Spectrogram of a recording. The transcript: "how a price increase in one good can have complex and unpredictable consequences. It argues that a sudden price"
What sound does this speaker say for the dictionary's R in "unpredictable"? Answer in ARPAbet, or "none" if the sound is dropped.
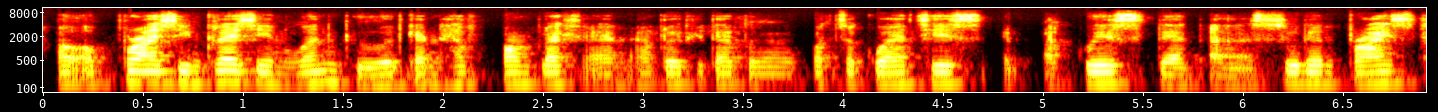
L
